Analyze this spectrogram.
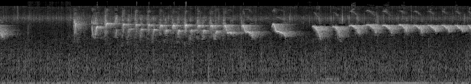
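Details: Sunbird song recorded as tutor material for a white-rumped shama: after a quiet start, a rapid run of high, thin, repeated chirps, briefly pausing, then resuming in an even, fast series.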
